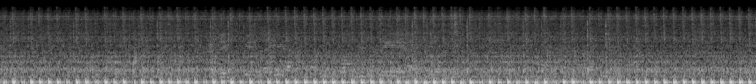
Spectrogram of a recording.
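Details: Honda Supra X 125 single after repair (cleaned centrifugal filter), stiff as new so idle raised; connecting rod at about 70% but silent. Even low thumping at steady idle, no rattle or knock; normal idle.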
